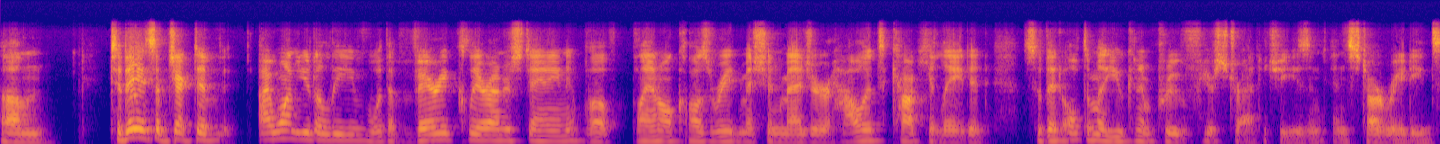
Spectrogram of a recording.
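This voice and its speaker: Speaking at a fairly quick pace, a man with a medium-pitched, somewhat breathy voice moves through very wide pitch swings. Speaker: healthcare quality advisor giving training. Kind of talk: webinar training presentation. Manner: fast.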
